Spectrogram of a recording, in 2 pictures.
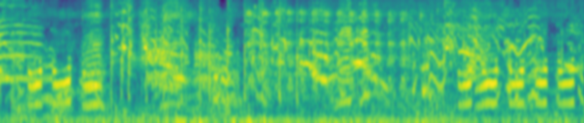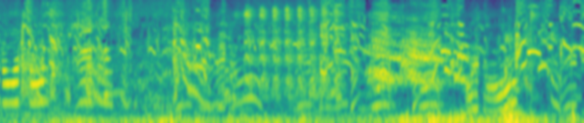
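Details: Continuous chatter of green parrots, many short, twisting chirps crowded together, louder flurries toward the end over low background noise.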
